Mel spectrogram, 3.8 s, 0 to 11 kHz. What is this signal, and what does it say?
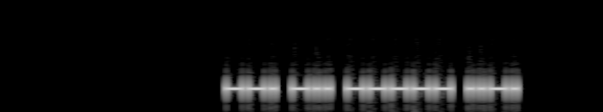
Morse code, heard as a keyed tone, about 36 wpm, 700 Hz. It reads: GD0F
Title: DXCC-100 Call Signs - 4 Characters - 35wpm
